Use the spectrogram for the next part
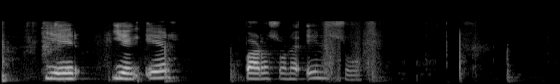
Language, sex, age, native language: Icelandic, male, 9, Icelandic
